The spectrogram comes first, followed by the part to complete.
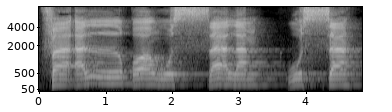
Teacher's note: Karena idgham syamsiyah lebur. Langsung masuk ke huruf sinnya.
